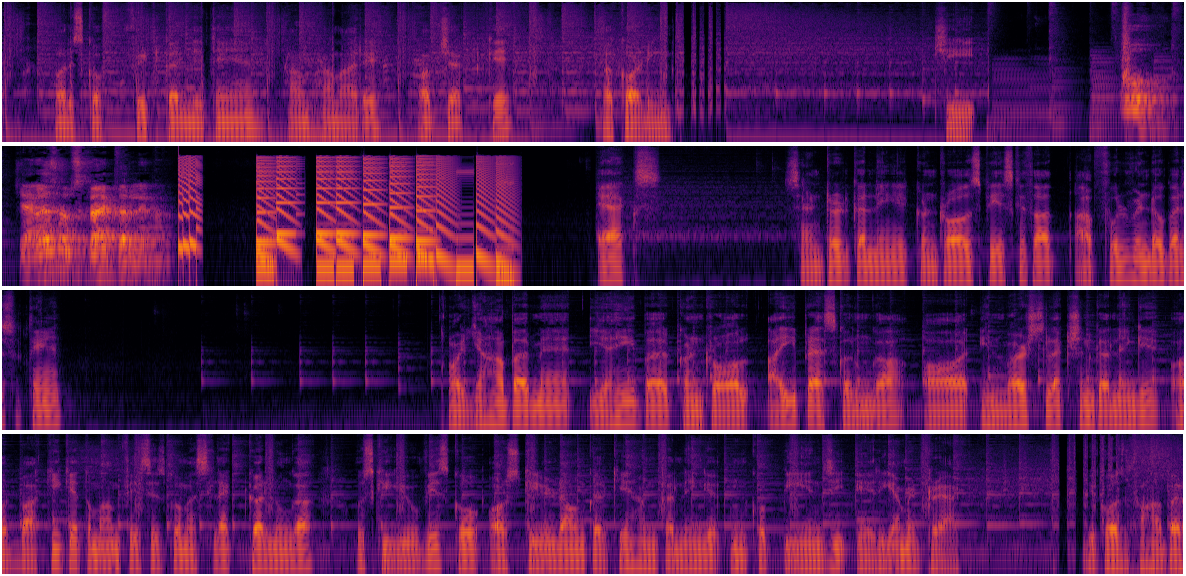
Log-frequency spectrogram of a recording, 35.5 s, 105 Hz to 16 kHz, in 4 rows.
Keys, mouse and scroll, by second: 1.8-4.2 typing, 1.8 scroll up 1, 2.2 shift+middle click, 6.6-6.9 typing, 13.0-13.7 typing, 15.2 ctrl+space, 16.3 scroll up 1, 17.0 shift+middle click, 17.7-19.3 typing, 19.9 ctrl+space, 21.1 scroll down 1, 21.4 shift+middle click, 23.5 ctrl+i, 26.8-27.8 scroll down 1, 27.8 a, 30.0 typing, 31.6 typing, 34.1 Tab, 34.5-35.2 typing, 34.6 scroll up 1, 34.9 shift+middle click.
